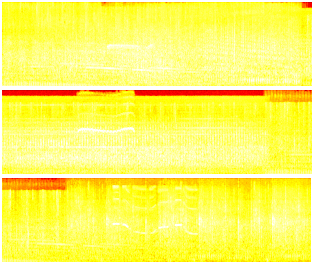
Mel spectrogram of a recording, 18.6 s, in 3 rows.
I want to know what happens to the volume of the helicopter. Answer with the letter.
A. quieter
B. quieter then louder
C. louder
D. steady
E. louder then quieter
A.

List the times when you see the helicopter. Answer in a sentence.
You can hear the helicopter from 0.0 to 18.5 s.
